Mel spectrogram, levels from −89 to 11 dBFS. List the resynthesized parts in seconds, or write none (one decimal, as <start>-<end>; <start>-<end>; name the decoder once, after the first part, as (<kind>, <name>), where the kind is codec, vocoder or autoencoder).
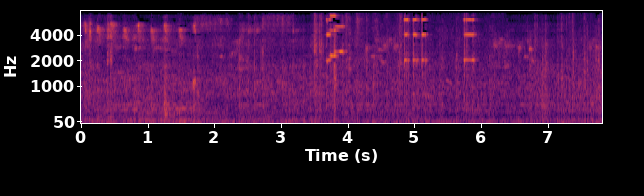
0.0-3.7 (codec, DAC); 6.4-7.3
